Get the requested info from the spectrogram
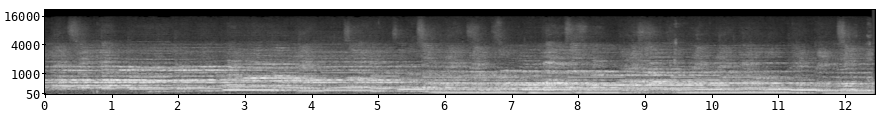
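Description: Choir singing a slow hymn in a church, with long held notes that change in steps. A low sustained bass note enters a little before halfway and is held to near the end.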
